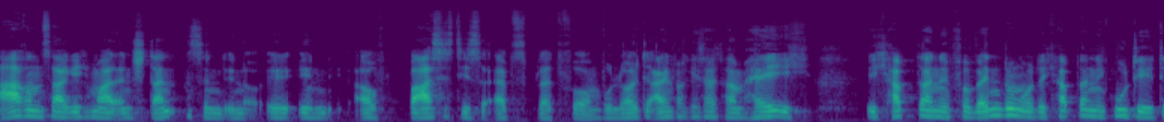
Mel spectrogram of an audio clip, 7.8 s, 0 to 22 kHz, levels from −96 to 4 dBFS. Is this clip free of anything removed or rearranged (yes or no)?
yes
